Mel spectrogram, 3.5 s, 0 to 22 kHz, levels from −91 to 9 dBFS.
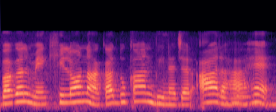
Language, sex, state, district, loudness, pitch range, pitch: Hindi, female, Jharkhand, Deoghar, -16 LUFS, 205-270 Hz, 235 Hz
